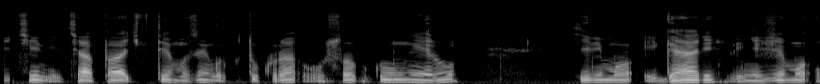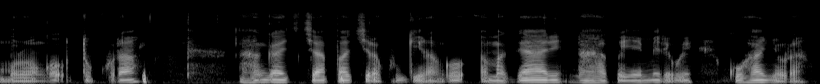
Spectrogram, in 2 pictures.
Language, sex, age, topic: Kinyarwanda, female, 18-24, government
